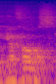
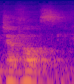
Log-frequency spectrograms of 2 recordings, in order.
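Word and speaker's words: Jaworski: called the javos or yavoski excuse me I mean I actually met yavorski and he pronounces his name javorski so this is from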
